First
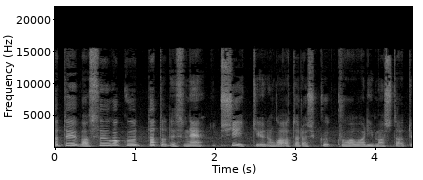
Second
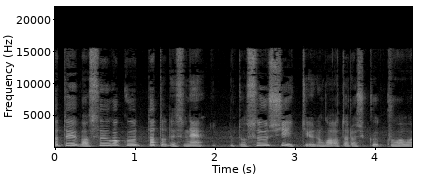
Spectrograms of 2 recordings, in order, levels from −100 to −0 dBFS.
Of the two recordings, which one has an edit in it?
first; 1 cut; at 2.1 s

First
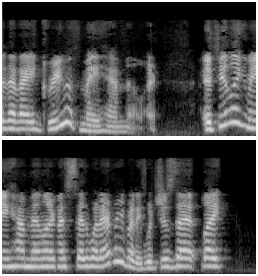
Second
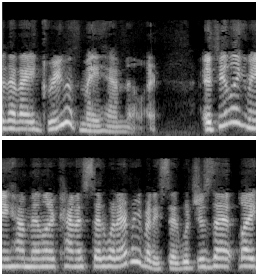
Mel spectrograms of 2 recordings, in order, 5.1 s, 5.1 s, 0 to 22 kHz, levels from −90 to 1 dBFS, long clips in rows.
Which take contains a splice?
first; 2 cuts; at 3.1 s, 3.9 s

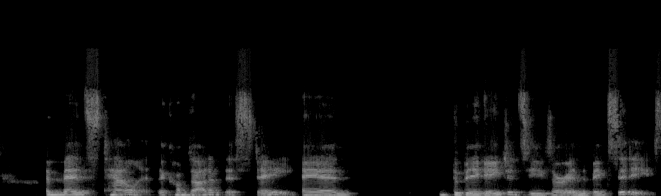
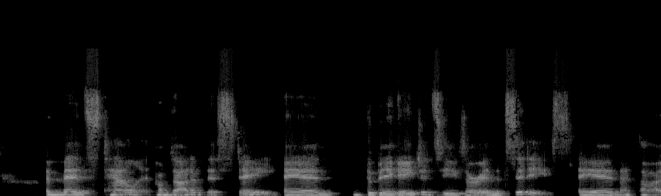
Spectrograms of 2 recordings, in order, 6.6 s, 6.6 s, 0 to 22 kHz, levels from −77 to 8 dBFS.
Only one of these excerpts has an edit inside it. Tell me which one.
second; 3 cuts; at 1.5 s, 3.4 s, 5.0 s

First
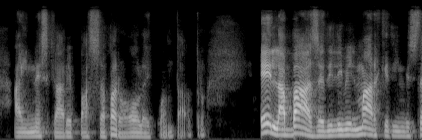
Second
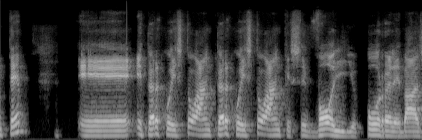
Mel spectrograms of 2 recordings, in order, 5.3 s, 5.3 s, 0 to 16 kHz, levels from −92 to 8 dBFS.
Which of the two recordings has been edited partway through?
second; 1 cut; at 2.7 s

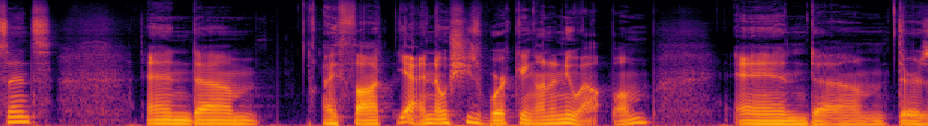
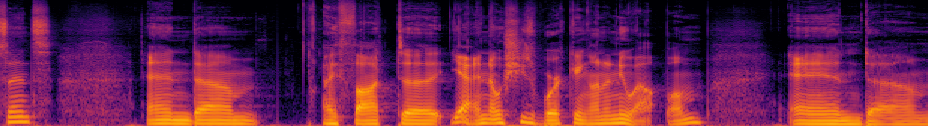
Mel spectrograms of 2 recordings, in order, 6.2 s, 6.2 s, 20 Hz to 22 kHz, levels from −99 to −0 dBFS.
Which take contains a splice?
first; 1 cut; at 2.6 s

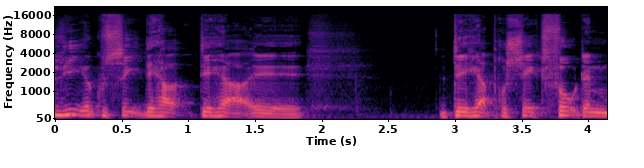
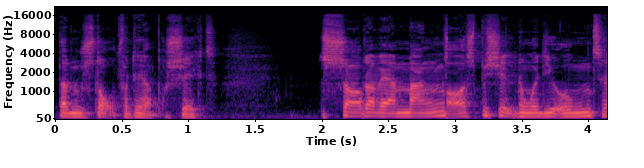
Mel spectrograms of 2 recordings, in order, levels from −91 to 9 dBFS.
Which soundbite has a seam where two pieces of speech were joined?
second; 2 cuts; at 2.3 s, 2.9 s

